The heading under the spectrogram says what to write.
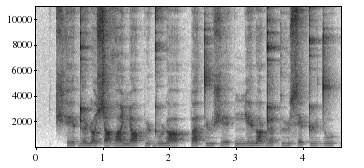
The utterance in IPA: t͡ʃʰ e ɖ ə ɳ ɒ ɕ e ðˤ e ɲ ɑ p ʉ ɖ u ɳ ɑ | p a t̪ ʉ ʃ e | ɲ e ɳ ɑ ɖ ɜ k ʉ s e ʈ ʉ t̪ u

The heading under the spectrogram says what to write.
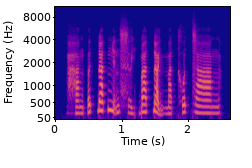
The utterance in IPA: h a˨˦ ŋ ʔ ə˦˥ t̚ ɗ a˦˥ t̚ ɲ ə̰˧˥ n s ə̤˨˩ j ɓ a˦˥ t̚ ɗ a̰˧˨ j m a˨˩ t̚ x o˦˥ t̚ z aː˧ ŋ

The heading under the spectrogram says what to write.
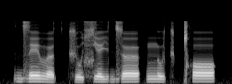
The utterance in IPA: d͡z e˧ β œ˨ t t͡ʃ u˨ ɕ e˧ j d͡z œ˦ | n u˧ t͡ʃ ǀʰ ɔ˦

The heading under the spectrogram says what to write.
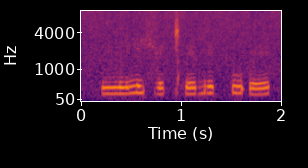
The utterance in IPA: lː ɨ˨˦ n ɨ˦ ç ø˨˦ ǀʰ ø˨˦ b ø˦ kː u˦ ʔ ø˨˦

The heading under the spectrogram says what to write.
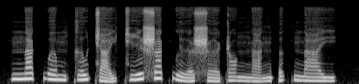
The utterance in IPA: n a˦˥ k̚ w ə˧ m k ə˧˥ w c a˨˩˨ j c i˧˥ ʂ a˦˥ k̚ l ɨ˨˩˨ ə̯ ʂ əː˨˩ ʈ ɔ˧ ŋ a˨˩˦ ŋ ʔ ə˦˥ k̚ n a˧ j

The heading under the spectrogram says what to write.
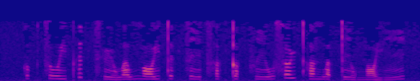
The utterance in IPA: k ʊ˨˥ k̚ t͡s uː˨ j pʰ ɪ˥ k̚ t͡sʰ yː˨˩ w ɐ˨˥ w ŋ ɔː˨˥ j t̪ ɪ˨˥ k̚ t͡s iː˨ t͡sʰ ɐ˧ k̚ t̪ ɐ˧ p̚ f iː˨˥ w s ɵ˥ ɥ t̪ʰ ɐ˨ ŋ w ɐ˨ t̚ t̪ iː˨˩ w n̪ ɔː˨˩ j iː˨˥

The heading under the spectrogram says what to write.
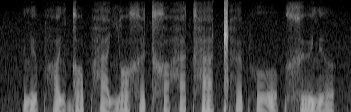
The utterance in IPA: lʲ ɤ pʰ ɒ lʲ ɡ ɔ pʰ a ʎ ɔ x œ t x ɒ h a kʰ a ǁʰ œ pʰ o | x ʉ lʲ ɤ

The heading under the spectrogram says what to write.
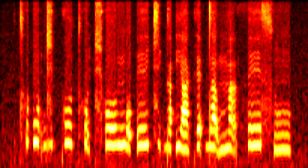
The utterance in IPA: tʰ ʊ˦ ʔ w o̰˦˨ d͡ʑ ʊ˦ ʔ k o˦ tʰ o̰˦˨ t͡ɕʰ o˦ ʊ̯ ŋ o̰˦˨ ʔ e˦ ɪ̯ t͡ɕ ḭ˦˨ ɡ ä˦ ʔ j ä˨ k ɛ˦ ʔ d a̰˦˨ ʊ̯ m ã˦˨ θ e˦ s ũ˦

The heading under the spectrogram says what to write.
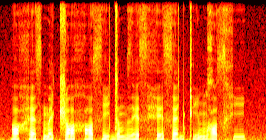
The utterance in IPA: ɒ˨ h ɛ˨˦ θ m ɛ˨ t͡ʃ ɒ˨˦ h ɒ˨ θ i˨ d ə˨ m ð e˨˦ θ h e˨˦ θ ɛ˨˦ d kʼ i˨˦ m ɣ ɒ˨ θ x i˨

